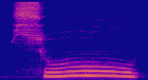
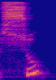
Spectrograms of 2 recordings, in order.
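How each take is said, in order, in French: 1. La voyelle est tenue pendant environ deux temps. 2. La voyelle n'est tenue que brièvement. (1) "plus long que la voyelle ordinaire" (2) "c'est la voyelle courte"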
